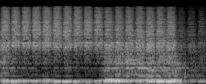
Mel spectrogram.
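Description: Xfer Serum software synthesizer playing a held note on a synth patch, chopped by a quick fluttering stutter from its LFOs and run through Serum's multiband compressor. The note stops shortly before the end.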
